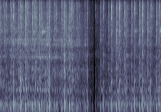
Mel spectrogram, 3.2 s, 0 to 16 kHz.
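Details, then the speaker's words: Yamaha Virago XV1100 V-twin idling with a lumpy beat and a brief cough through one cylinder; long-term intermittent misfire; charging read 13.6 V at idle, dropping to 12.5–12.6 V at mid revs; before the regulator rectifier was replaced. "after a while it starts to coffin and splutter through one of the cylinders"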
